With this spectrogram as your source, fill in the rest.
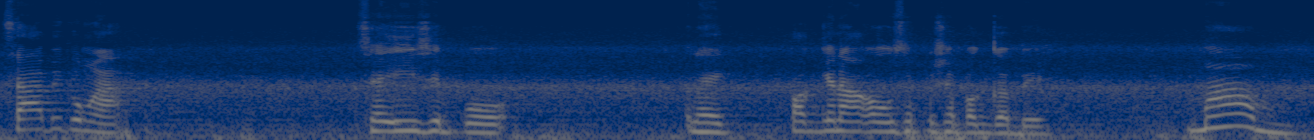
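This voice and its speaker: A woman's voice: mid-range voice, moderate pace, background noise. A woman telling a rambling story on a casual livestream, talking into a phone and calling her viewers guys and be.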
